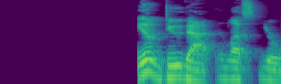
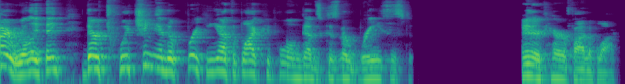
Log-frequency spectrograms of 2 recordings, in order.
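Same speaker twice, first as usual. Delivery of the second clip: ordinary delivery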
